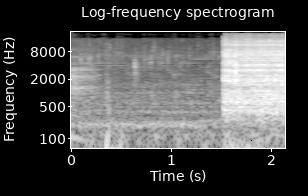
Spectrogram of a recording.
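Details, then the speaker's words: Boat outboard cooling line: faint drips, then a sudden steady rush of water after clearing a major blockage in a clogged fitting; idle water pressure now 2.8 psi, normal cooling water flow restored. "Now we got water. That's beautiful."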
